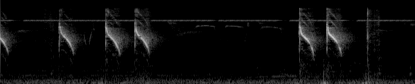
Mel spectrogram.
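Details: Ciblek (bar-winged prinia) in fighting-style 'narung' song: piercing, downward-slurred whistled notes, several spaced through the first half, a quiet pause, then two loud notes close together; thin steady electronic tone throughout.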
